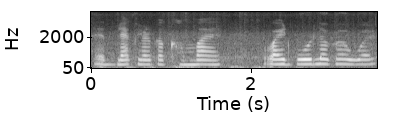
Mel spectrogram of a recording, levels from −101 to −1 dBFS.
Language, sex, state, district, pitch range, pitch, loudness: Hindi, female, Bihar, West Champaran, 230-245 Hz, 240 Hz, -18 LUFS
